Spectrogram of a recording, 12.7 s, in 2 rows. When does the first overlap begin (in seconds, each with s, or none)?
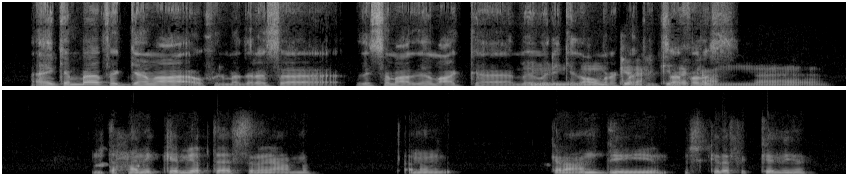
3.9 s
